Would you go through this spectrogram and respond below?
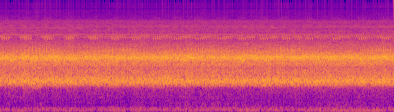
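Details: End of the rains, beginning of the cool season: many small frogs croak together in a continuous, even, buzzing chorus with no pauses.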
